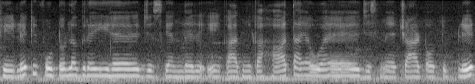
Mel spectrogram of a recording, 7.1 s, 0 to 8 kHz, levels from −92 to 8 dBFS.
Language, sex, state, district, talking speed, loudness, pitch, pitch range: Hindi, female, Rajasthan, Bikaner, 170 wpm, -17 LUFS, 175 Hz, 165-200 Hz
